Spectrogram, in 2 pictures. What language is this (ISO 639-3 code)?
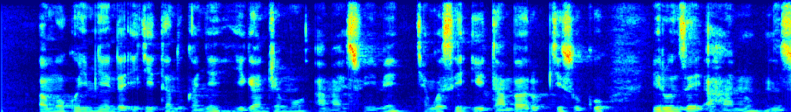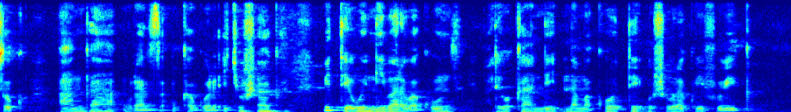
kin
